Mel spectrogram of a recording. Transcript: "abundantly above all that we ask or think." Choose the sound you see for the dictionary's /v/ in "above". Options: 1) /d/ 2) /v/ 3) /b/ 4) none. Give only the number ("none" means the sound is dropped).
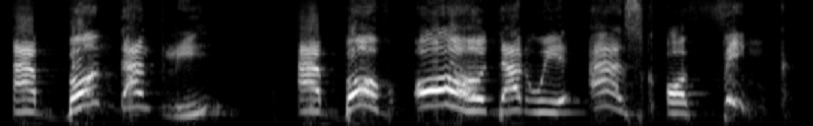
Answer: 2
